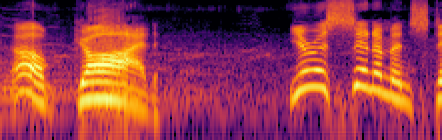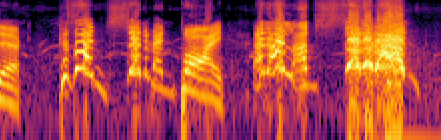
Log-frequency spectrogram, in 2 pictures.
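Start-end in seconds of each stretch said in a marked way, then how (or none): 3.7-6.3 hollered at full tilt, pitched-up yelling like an announcer. Playing a kid in costume, shouting a catchphrase: yelling. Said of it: "Stop yelling".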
